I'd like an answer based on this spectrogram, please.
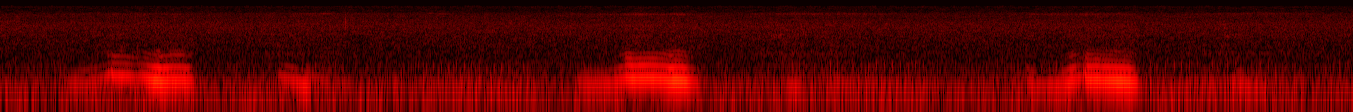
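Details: Sleeping kitten snoring loudly, as loud as a human. Three short, nasal, tonal snores, each rising then falling, come about every two and a half seconds, with faint breathy sounds between them in a quiet room.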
